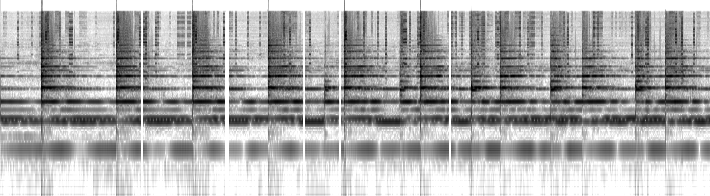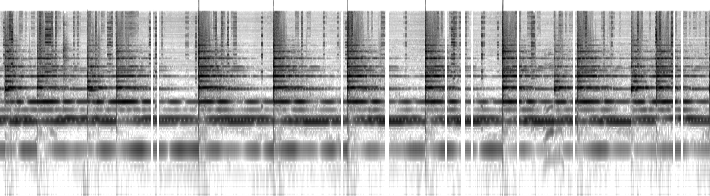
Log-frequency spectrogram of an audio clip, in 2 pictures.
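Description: A church bell, swung by its rope in an open steel frame, rings with a stroke about every second and a half, each stroke sounding on into the next over a steady low hum.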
